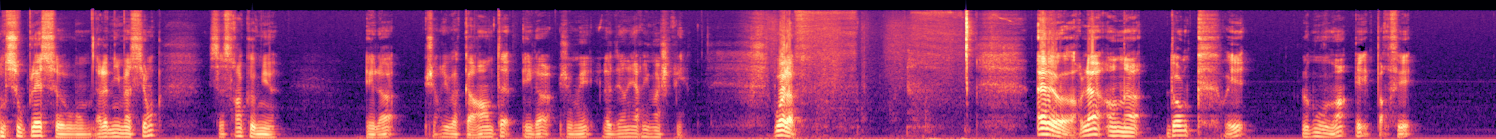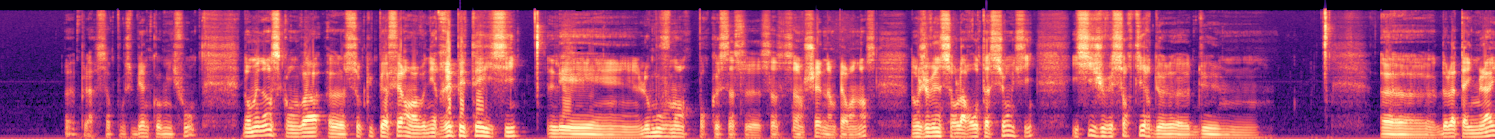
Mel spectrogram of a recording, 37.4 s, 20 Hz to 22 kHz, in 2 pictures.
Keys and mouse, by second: 1.6 click, 7.7-8.9 drag, 14.2-17.5 drag, 18.0-21.2 drag, 26.4 click, 27.2 click, 33.2-37.3 drag.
